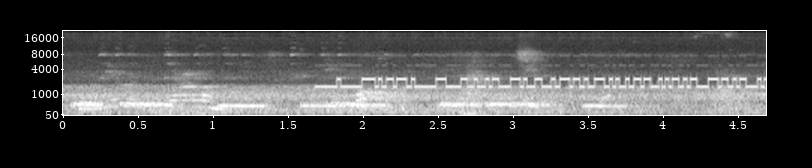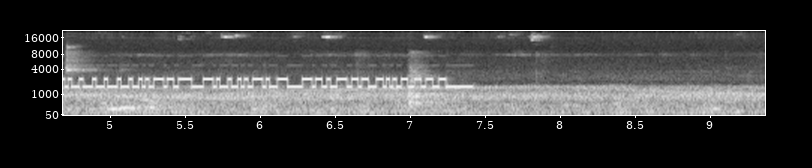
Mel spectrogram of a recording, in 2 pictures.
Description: RTTY (45.45 baud, 850 Hz shift), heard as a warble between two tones, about 2050 Hz centre, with the noise of a residential street. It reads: MPBHC AFLSB BYQQJ OHJHM ALRII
